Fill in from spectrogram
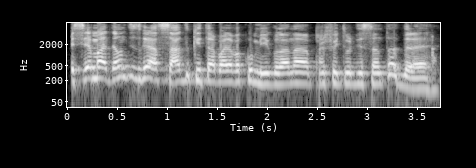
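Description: A man with a fairly high voice tells his story in a chatty interview, leaping up in pitch whenever he acts out what someone said to him. The sound is a bit muffled and lo-fi. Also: fast, slight background noise. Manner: animated storyteller, acts out quoted dialogue with big pitch jumps. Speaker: guest, court clerk.

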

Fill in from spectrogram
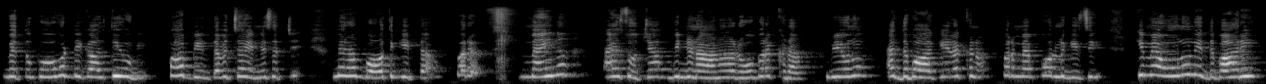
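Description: A woman with a Punjabi accent playing a remorseful sister-in-law who apologizes to her family in a drama. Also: extremely high pitch. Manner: apologetic, pleading. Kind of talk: scripted family drama acting.

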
